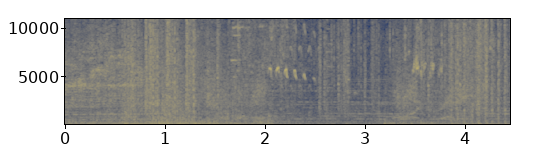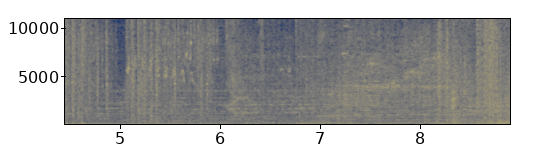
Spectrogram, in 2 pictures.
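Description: Rapid Zhukov submachine gun fire in the video game Deep Rock Galactic, dense and continuous bursts alongside other game noise, with a voice talking over it.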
